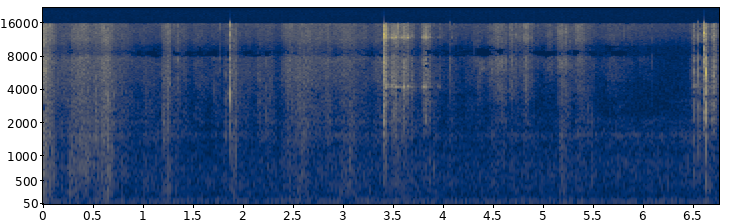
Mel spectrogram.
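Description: Green canvas bundle rustling as it is unrolled by hand, with light knocks and clicks from the gear inside (an axe, gloves) being shifted, and a sharper knock at the very start.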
